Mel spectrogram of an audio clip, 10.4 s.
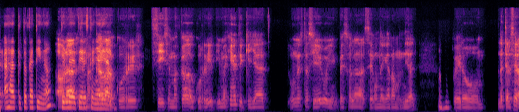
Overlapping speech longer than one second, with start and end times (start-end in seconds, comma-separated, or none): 1.1-2.3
